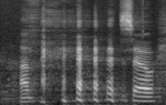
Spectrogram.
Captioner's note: laughs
